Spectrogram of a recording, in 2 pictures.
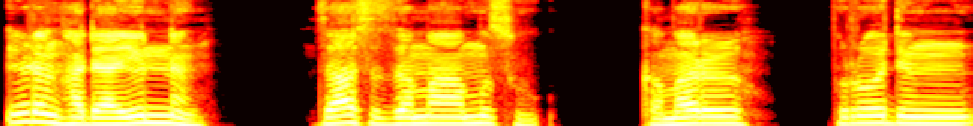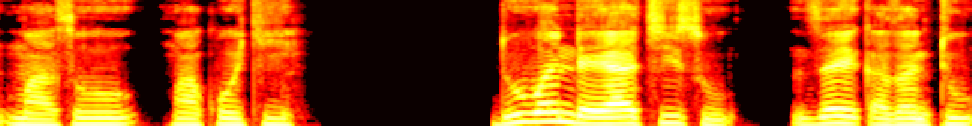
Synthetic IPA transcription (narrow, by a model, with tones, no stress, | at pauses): ʔɪ˦ɽɪ˨ŋɦa˨daː˨jʊ˦nːɐ˨ŋ | zaː˦su˨zɐ˦ma˦mʊ˦su˨ | kɐ˨mɐ˦r | bʊ˦ɽoː˦dɪ˨mːaː˨suː˦maː˦kʷoː˦kʲiː˦ | dʊ˦kwɐ˦nda˨jaː˦t͡ʃiː˦su˨ | za˦˨jkʼɐ˨zɐ˦ntuː˦ʔ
